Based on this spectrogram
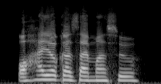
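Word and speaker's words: Ohayou gozaimasu (おはようございます): You don't pronounce the U, you dumbass. – Yes, you do. I've watched anime. You do. – Continue. – Soap, am I saying it right? – Say it again. – Ohayou gozaimasu. – Yeah, that's pretty much right.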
